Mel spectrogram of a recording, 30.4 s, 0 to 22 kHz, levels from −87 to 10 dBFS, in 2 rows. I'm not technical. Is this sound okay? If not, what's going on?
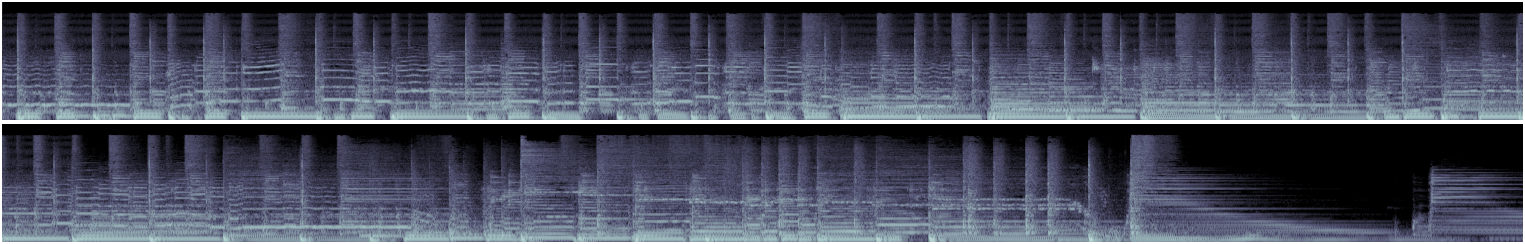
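No, not entirely. From the start until about 15.9 s there's a faint, thin buzz underneath: DECT cordless phone buzz. A nearby cordless phone's base sends a radio pulse 100 times a second, and the audio gear picks it up as a steady hum.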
